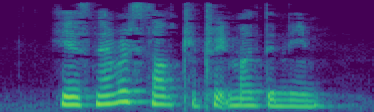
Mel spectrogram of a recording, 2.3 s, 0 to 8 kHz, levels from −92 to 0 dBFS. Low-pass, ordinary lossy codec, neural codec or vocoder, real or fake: 7.2 kHz; MP3, 32 kbps; codec, 16 kHz, 16 kbps, FreqCodec, smaller model; fake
